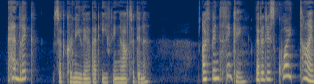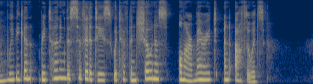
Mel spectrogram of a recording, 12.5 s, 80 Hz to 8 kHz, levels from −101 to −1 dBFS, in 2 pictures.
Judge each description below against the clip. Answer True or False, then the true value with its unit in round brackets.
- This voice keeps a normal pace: True (165 wpm)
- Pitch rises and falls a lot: True (6.5 semitones)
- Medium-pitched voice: False (235 Hz)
